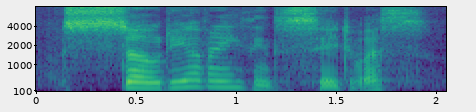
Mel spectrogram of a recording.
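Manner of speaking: high, pointed motherly question; a mother demanding an explanation; mother confronting her daughter and guest, pointed and high; stern mother questioning. Acted.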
